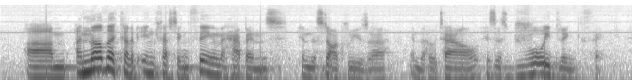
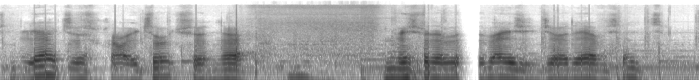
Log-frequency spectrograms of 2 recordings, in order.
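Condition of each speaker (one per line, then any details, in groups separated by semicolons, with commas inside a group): No condition
Motor neurone disease; diagnosed at 37, mobility decreased over years; voice deteriorated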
